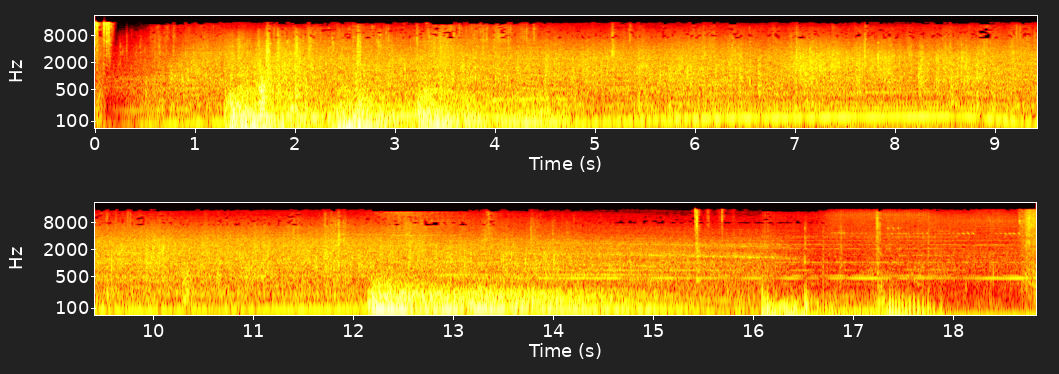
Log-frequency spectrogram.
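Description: A car engine rumbles and revs while driving over rough ground.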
